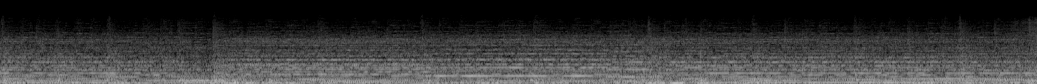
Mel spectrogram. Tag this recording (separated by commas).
Music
